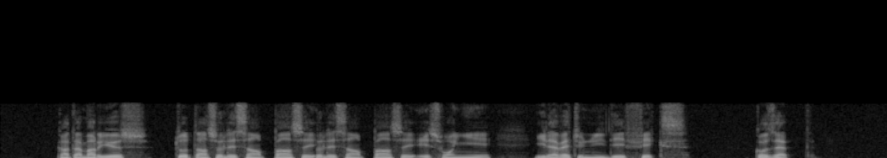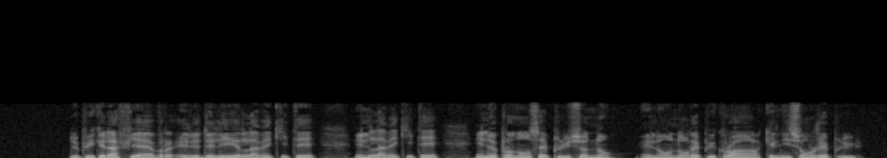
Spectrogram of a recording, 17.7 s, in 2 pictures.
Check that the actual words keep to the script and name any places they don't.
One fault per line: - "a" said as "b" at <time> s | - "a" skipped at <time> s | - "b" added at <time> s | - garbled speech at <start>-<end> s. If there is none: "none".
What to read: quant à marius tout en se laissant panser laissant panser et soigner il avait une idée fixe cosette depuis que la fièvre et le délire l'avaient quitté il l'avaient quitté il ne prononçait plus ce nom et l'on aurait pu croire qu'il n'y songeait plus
none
